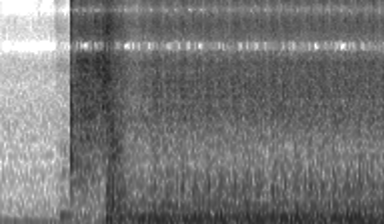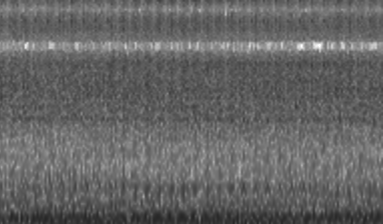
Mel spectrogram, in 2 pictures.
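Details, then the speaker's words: Ford Mustang with new cam, valves had been badly out of adjustment, timing reset; push rod length or valve adjustment still unresolved: fires and catches straight away, settles into steady fairly even idle with no misses or clatter; normal running. "whoo finally well that sounds a heck of a lot better well not as exciting it actually sounded decent for a minute"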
